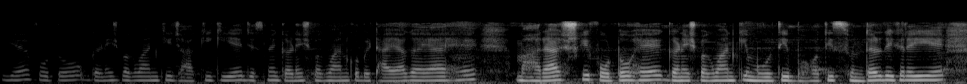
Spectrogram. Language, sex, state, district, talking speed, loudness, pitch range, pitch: Hindi, female, Maharashtra, Pune, 180 wpm, -27 LUFS, 175-195 Hz, 185 Hz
